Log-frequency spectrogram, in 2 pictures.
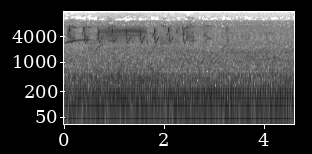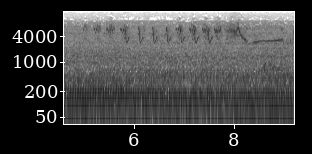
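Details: Baya weaver (Ploceus philippinus) near Kapra Lake, Hyderabad, on 2 October 2020, gives two bursts of quick, high, sparrow-like chirps, several per second, over a steady low rumble of distant traffic or wind.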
